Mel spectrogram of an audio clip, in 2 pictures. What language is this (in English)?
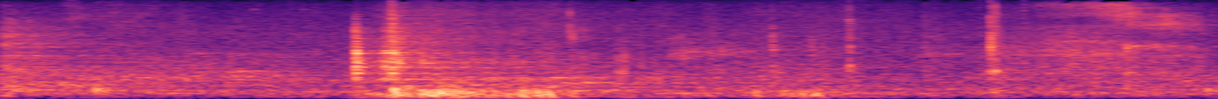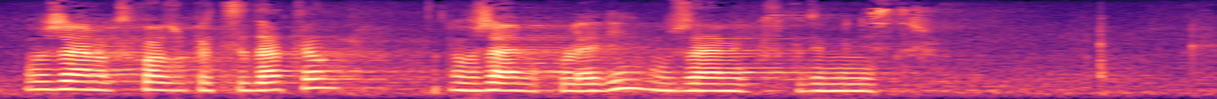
Bulgarian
